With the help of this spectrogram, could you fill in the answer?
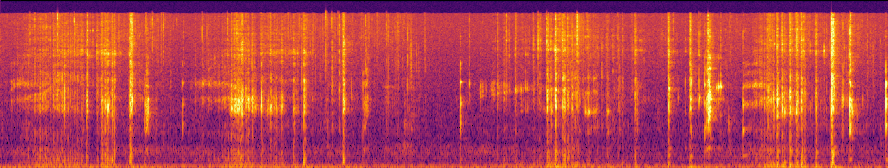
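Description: A pink oval bar of solid dry soap is held in the hand and scraped with a craft knife blade, shaving off fine curls. The scraping comes in quiet, dry, scratchy strokes with crisp crackling ticks and a bright rasp, separated by short pauses.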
